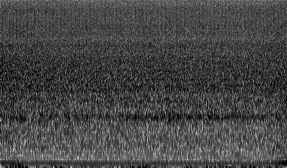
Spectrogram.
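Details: Holden HK, first run: steady, even idle with a firm low drone and no knocks or misfires; runs smoothly, though a welsh plug leaks on one side.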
